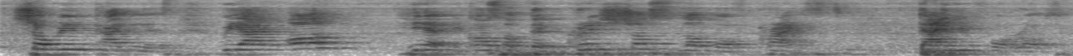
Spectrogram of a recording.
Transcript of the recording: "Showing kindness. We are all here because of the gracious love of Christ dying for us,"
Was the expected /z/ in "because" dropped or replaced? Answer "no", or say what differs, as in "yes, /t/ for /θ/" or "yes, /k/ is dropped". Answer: yes, /s/ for /z/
